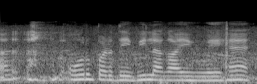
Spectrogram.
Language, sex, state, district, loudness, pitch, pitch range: Hindi, female, Uttar Pradesh, Shamli, -15 LUFS, 210 Hz, 195-225 Hz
